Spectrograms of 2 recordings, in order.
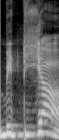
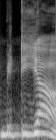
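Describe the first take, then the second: The two takes are said the same way.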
